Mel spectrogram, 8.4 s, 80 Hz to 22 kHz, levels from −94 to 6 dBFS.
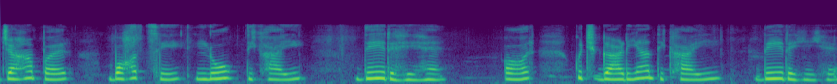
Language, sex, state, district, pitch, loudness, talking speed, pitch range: Hindi, female, Himachal Pradesh, Shimla, 260 Hz, -19 LUFS, 115 wpm, 245-275 Hz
